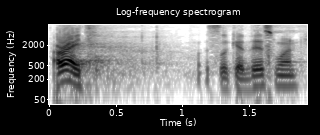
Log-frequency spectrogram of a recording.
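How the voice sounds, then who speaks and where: A man presents a live tech talk, walking the audience through browser demos. He speaks casually in a middle-pitched voice, with plenty of ums and small chuckles between points. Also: lively intonation, normal speed, a bit bright. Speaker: conference speaker. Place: conference hall with audience.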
